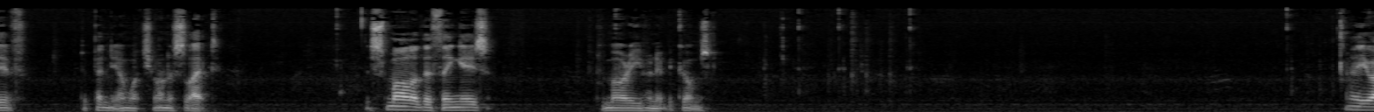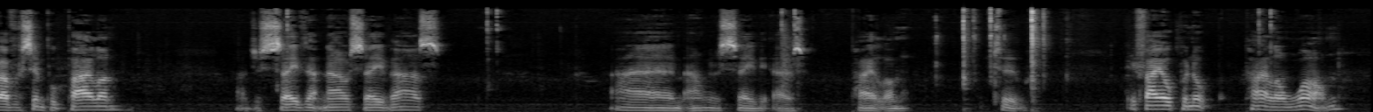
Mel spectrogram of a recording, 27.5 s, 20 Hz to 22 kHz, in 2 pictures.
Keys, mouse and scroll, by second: 1.2-3.3 drag, 3.3 middle click, 6.0 middle click, 6.9 Tab, 7.6 Tab, 8.3 middle click, 8.5-8.8 scroll down 5, 12.1 scroll, 12.8 middle click, 13.1-13.5 scroll, 13.9-16.3 middle drag, 16.5 click, 18.6 click, 21.6 click, 24.0 Return, 25.3-26.7 drag, 26.8 click.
